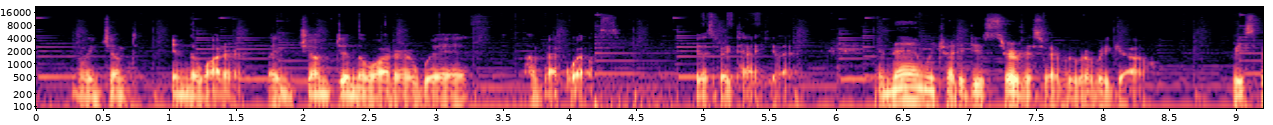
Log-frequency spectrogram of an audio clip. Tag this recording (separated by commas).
Speech, Music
